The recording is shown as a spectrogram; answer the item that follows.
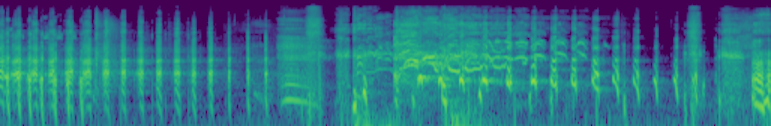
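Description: Several people laughing together: rapid bursts of laughter that die down, swell again about five seconds in, then trail off into a few chuckles near the end.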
